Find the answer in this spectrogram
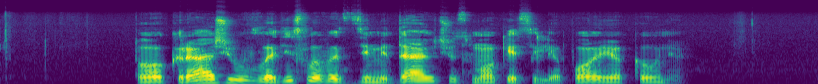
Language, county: Lithuanian, Vilnius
